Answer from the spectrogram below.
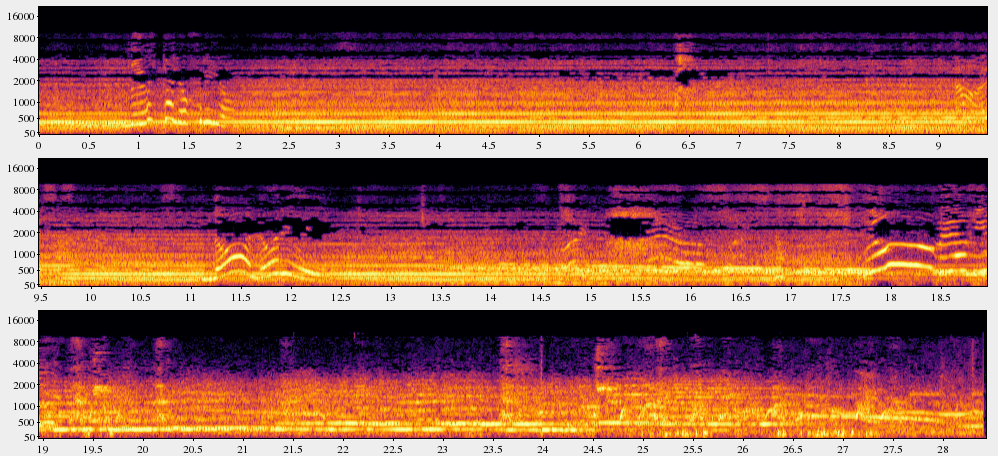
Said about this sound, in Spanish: Pero algo peculiar, algo más peculiar, pasó en Argentina, a inicios de cuarentena. Se em, comenzaron a escuchar sonidos en las calles del noche, como el sonar del paso de un avión, pero aún más raro y más fuerte.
